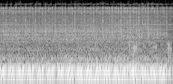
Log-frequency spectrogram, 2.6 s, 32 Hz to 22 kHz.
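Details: 1991 BMW 735iL after fixing overheating and bleeding the coolant, running without a thermostat: steady low idle rumble with even pulses and no ticking or knocking.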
